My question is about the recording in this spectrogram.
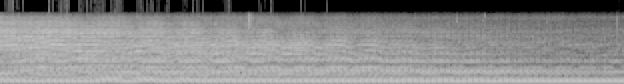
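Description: Electric guitar holding one long sustained chord that rings steadily with a slight wavering in pitch.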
